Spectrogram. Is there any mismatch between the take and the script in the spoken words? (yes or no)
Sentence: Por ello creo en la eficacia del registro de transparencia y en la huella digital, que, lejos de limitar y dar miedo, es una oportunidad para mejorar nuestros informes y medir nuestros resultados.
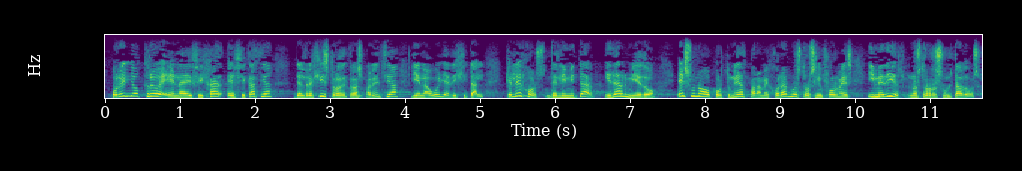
no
